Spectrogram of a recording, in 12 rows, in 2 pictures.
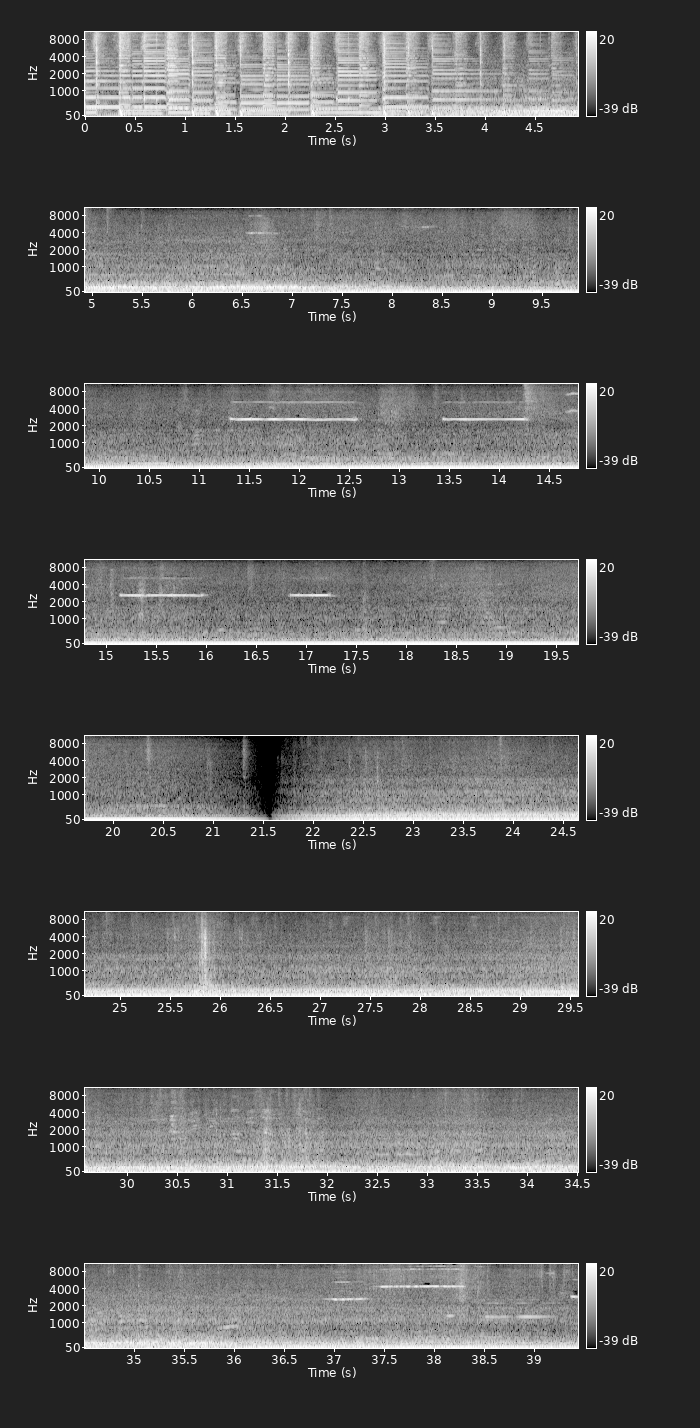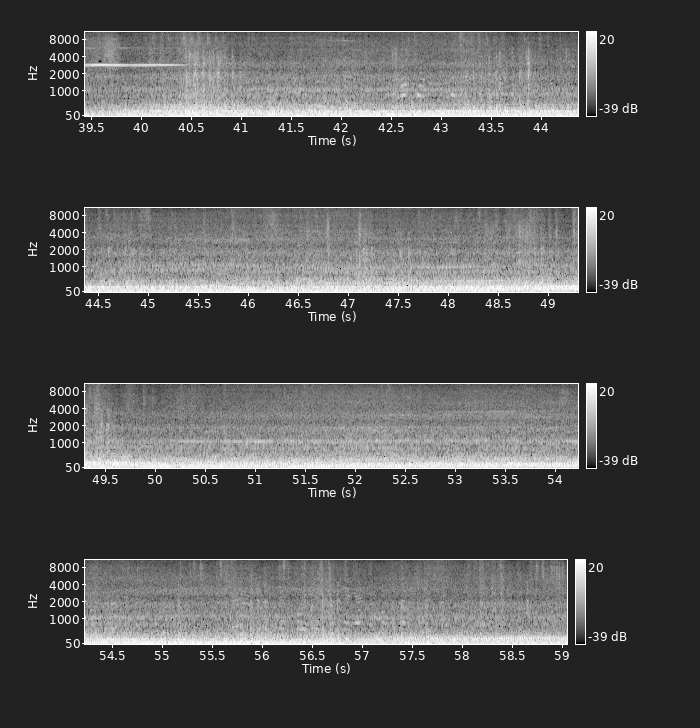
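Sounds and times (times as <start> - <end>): bus engine hum: 0.0 - 59.0
road noise: 0.0 - 59.0.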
